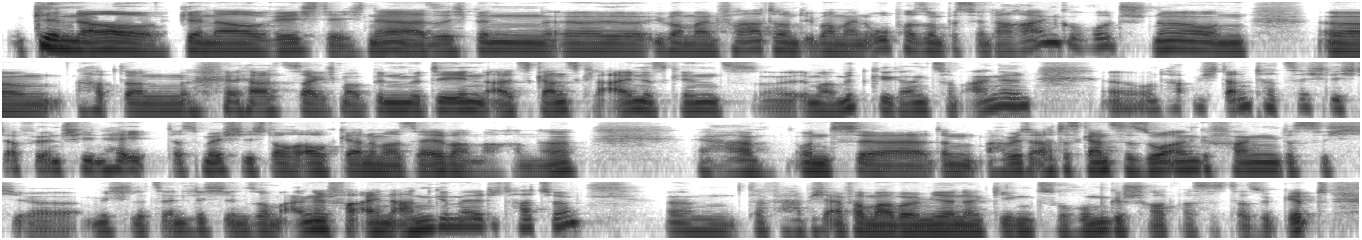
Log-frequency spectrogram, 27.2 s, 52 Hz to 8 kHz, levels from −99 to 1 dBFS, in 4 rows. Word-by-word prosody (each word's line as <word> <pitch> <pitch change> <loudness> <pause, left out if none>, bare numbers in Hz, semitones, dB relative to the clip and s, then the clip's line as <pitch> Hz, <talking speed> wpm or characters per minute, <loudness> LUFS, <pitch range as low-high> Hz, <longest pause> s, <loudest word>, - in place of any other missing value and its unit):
genau, 110 - +8
genau 95 -2 +4
richtig. 90 -4 -3
Ne, 105 +2 +3
also, 90 +1 +1
ich 95 0 -6
bin, 105 -2 +1
äh, 95 0 -1
über 100 +2 -3
meinen 90 -1 -2
Vater 110 +3 -3
und 100 -2 -1
über 95 - -3
meinen 85 -1 -3
Opa 125 -1 -3
so 105 - -3
'n 100 - -1
bisschen 90 - -9
da 90 - -3
reingerutscht, 160 - -2
ne 120 0 +2
und, 100 -2 0 0.3
ähm, 90 -2 0
habe - - -7
dann, 95 -1 -1
ja, 95 -3 0
sage 90 - 0
ich 90 - -14
mal, 90 -1 -3
bin 105 +2 0
mit 100 +1 +1
denen 110 -1 +4
als - - -2
ganz - - 0
kleines 110 -3 -1
Kind, 105 +1 -2
äh, - - -9
immer 95 -2 -2
mitgegangen 105 -5 -2
zum - - -10
Angeln, 160 +6 -1 0.4
äh, - - -8
und 110 - -10
habe 115 - -13
mich 135 - -11
dann 155 - -1
tatsächlich 140 -3 -9
dafür - - -4
entschieden: 110 +1 -2
„Hey, 115 0 0
das - - -8
möchte 105 0 0
ich 100 - -4
doch 95 -2 +2
auch 95 -1 +3
gerne 95 0 +3
mal 85 -2 +1
selber 90 -1 +2
machen“, 75 +2 -12
ne? 90 +5 -1 0.6
Ja, 80 -1 -3
und, 95 -4 +2
äh, 80 -2 +2
dann 90 -2 -3
habe 90 +3 -1
ich 100 - +2
hat - - -1
das 110 - -4
Ganze 105 -1 +3
so 100 +4 +5
angefangen, 105 -2 +2
dass 100 0 -6
ich, - - -9
äh, - - -8
mich 100 -1 -5
letztendlich 100 +1 -5
in 95 - -2
so 95 - -5
'nem 90 - -2
Angelverein 110 -4 +3
angemeldet 145 - +1
hatte. 155 +8 0 0.4
Ähm, 95 -3 -5
dafür - - -11
habe - - -12
ich - - -3
einfach 95 - +2
mal 85 -1 +6
bei 85 -1 +5
mir 90 +2 +4
in 90 - +4
der 85 0 +2
Gegend 90 0 -4
so - - -8
rumgeschaut, 90 -3 -1
was - - -11
es - - -12
da - - -9
so - - -9
gibt. - - 0
100 Hz, 220 wpm, -23 LUFS, 90-110 Hz, 0.6 s, genau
